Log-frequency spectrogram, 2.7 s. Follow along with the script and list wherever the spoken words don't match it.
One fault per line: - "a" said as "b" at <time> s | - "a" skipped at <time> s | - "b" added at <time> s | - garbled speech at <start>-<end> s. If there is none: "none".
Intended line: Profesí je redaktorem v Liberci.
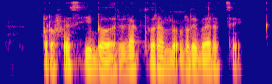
- "je" said as "byl" at 0.9 s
